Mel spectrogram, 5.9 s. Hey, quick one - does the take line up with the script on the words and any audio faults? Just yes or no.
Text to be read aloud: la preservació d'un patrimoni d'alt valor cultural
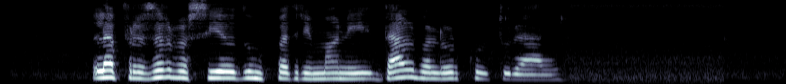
yes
